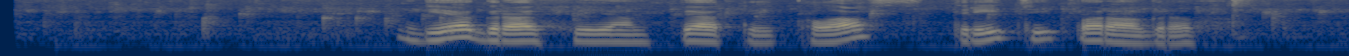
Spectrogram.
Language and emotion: Russian, neutral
